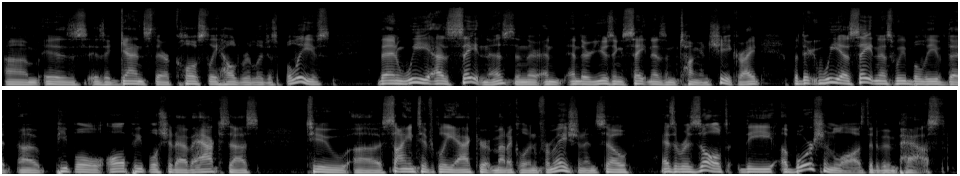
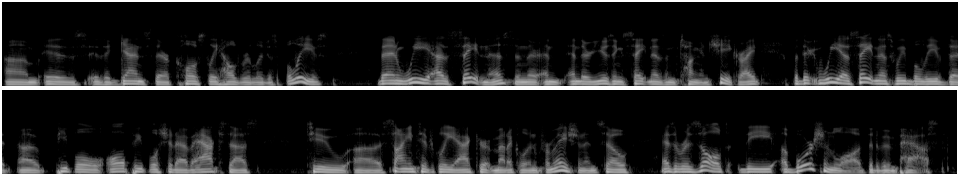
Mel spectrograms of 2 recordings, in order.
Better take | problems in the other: first | muffled; very; fading above 2.5 kHz

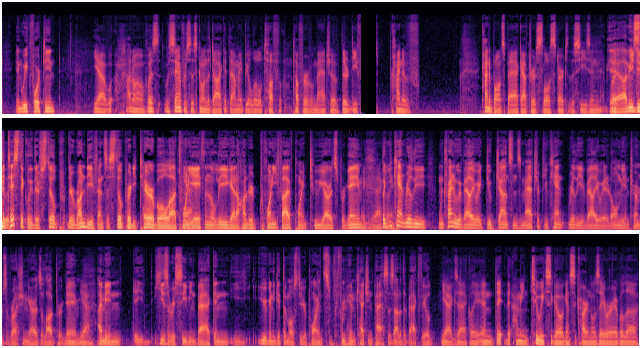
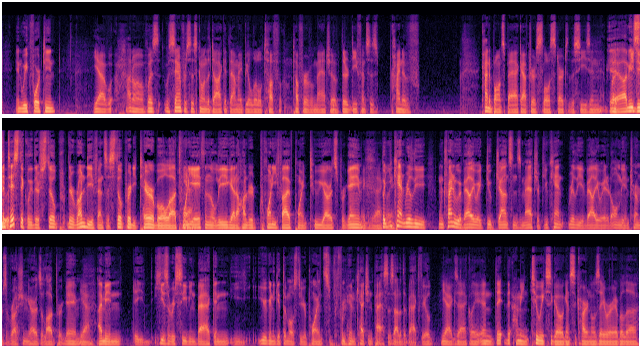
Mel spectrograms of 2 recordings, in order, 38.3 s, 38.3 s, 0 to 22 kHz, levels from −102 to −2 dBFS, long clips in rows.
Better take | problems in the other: second | audio cutting out; at 7 s

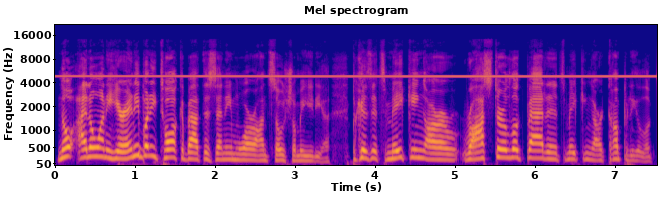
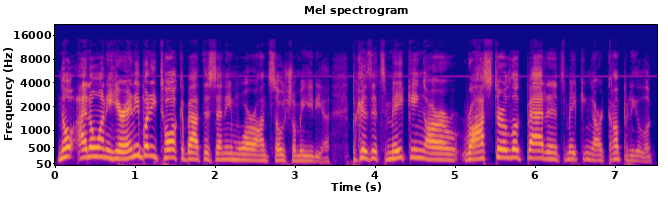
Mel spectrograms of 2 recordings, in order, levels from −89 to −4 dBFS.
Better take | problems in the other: second | high-pitched whine; loud; throughout; 5 kHz, 5 dB below the speech; faint in the second

